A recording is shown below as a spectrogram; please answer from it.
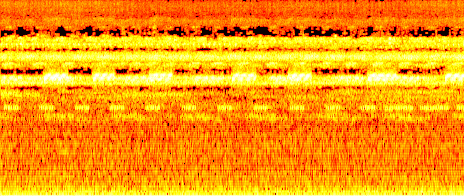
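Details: Crickets chirping in a peaceful park as evening falls, a dense high-pitched chorus of steady trills with pulsed chirps repeating about every half second beneath a continuous shimmering drone.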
